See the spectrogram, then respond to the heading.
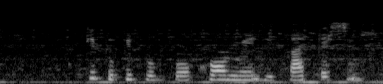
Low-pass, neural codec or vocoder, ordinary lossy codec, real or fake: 7.2 kHz; none; none; real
